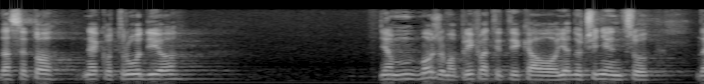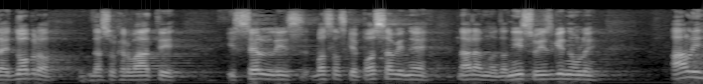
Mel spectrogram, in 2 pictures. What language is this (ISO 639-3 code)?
hrv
